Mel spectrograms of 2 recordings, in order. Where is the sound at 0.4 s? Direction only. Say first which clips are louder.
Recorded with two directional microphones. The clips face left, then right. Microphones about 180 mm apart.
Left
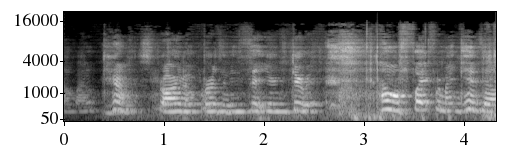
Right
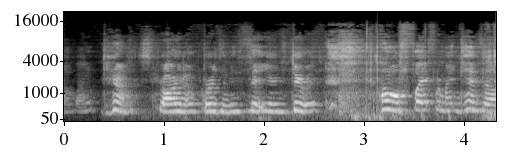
Right 5 dB; 25° right (ahead or behind).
